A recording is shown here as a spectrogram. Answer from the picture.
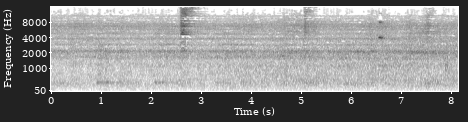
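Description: A freight train of covered hopper wagons rolls steadily past, its wheels and wagons making a continuous rolling rail noise with a faint steady high squeal. A few brief sharp metallic sounds cut through, the loudest about two and a half seconds in.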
